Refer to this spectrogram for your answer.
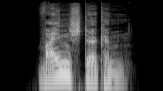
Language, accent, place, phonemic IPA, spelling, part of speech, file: German, Germany, Berlin, /ˈvaɪnʃtœkən/, Weinstöcken, noun, De-Weinstöcken.ogg
- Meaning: dative plural of Weinstock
